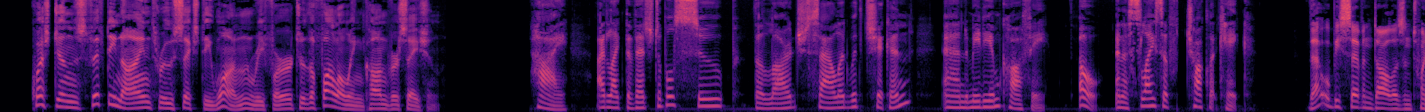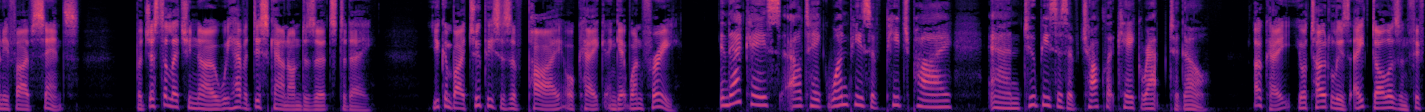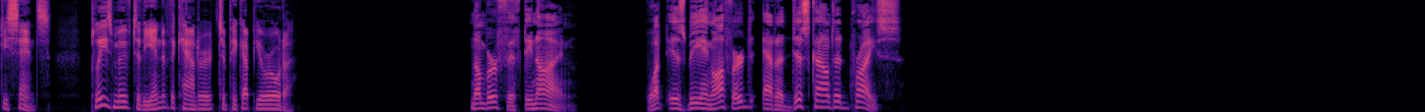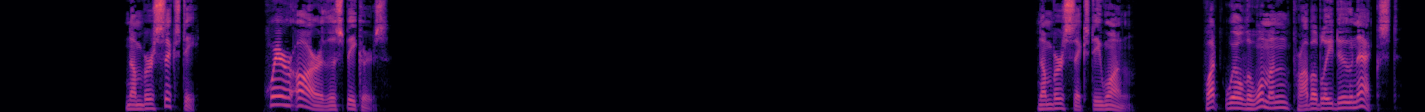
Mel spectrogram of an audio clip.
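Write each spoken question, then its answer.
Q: What is being offered at a discounted price?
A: Desserts

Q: Where are the speakers?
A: In a restaurant or café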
